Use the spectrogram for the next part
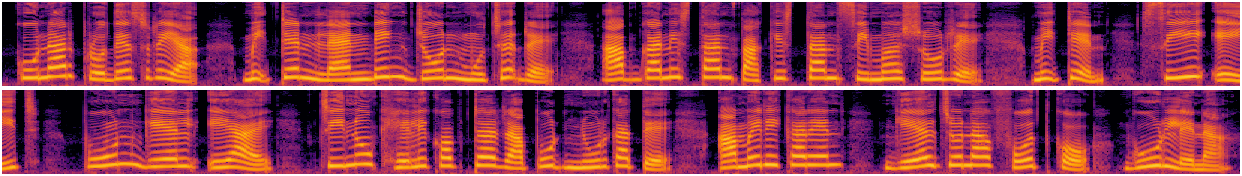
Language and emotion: Santali, neutral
